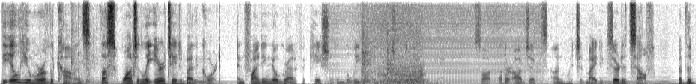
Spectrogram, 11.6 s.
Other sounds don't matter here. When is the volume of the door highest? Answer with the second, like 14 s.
7 s.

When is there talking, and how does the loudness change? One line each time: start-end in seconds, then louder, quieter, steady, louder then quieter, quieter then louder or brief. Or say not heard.
0.0-11.5 quieter then louder.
